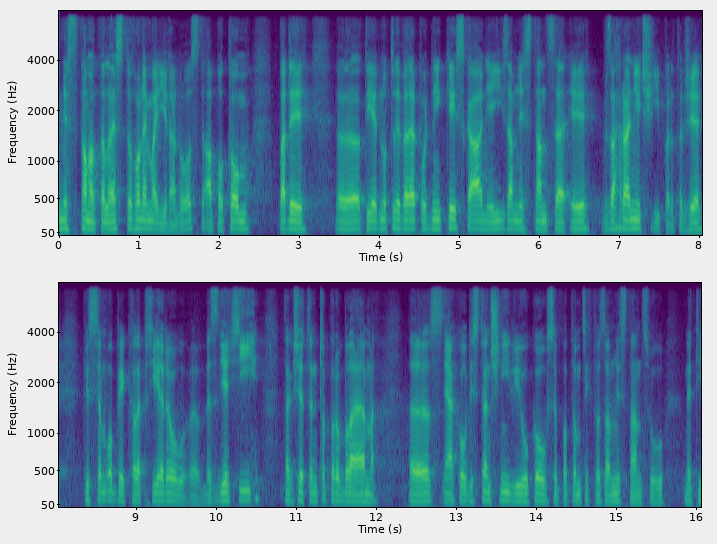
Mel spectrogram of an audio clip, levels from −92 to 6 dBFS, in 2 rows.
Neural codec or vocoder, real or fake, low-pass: codec, 16 kHz in and 24 kHz out, 0.6 kbps, FocalCodec, streaming, 4096 codes; fake; 7.2 kHz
